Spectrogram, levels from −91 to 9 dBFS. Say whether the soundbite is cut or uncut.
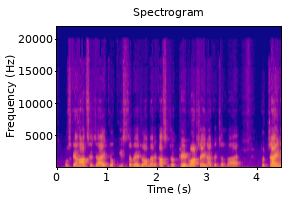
uncut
